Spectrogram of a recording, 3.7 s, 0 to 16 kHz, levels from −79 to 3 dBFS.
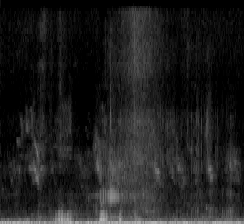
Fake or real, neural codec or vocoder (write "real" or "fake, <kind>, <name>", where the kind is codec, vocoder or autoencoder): fake, vocoder, BigVGAN v2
